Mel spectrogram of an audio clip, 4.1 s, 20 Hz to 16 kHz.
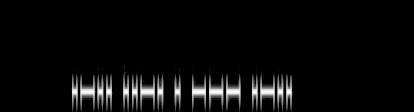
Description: Morse code, heard as a keyed tone, about 28 wpm, 700 Hz. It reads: LFEOL
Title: Code Groups - 5 Letters - 28wpm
